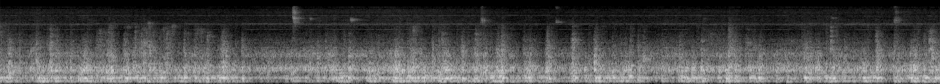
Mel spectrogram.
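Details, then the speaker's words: Hotpoint First Edition FEW12 washing machine left outside for months, fast spin: loud rumbling roar with rattling clatter throughout; drum bearings extremely worn. "I don't know if I've ever had one as bad as that"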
